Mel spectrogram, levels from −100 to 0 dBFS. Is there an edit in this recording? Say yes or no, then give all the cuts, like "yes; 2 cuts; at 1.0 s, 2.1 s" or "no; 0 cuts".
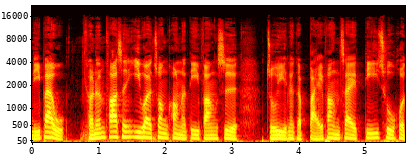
no; 0 cuts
